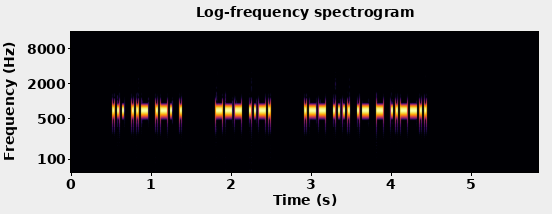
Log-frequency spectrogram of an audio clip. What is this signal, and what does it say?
Morse code, heard as a keyed tone, about 40 wpm, 700 Hz. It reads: SURE OF WHAT?
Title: 2x Word-Spacing - Sentences from Top 300 Words - 40wpm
